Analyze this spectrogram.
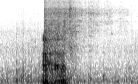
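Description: Footsteps patter quickly on dry ground.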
